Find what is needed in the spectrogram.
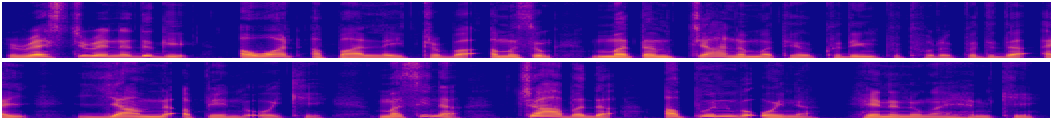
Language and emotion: Manipuri, happy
